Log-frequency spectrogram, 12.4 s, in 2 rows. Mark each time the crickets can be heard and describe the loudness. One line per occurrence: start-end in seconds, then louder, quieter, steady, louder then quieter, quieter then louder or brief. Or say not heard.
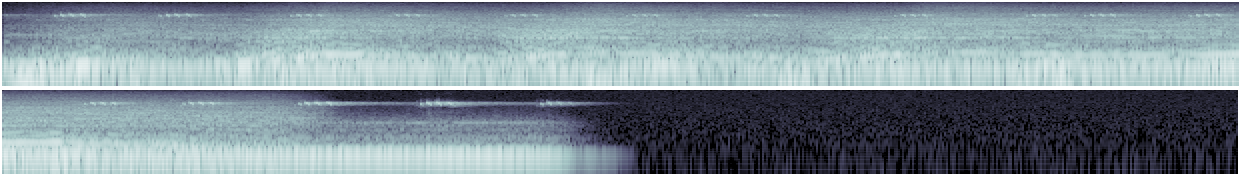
0.0-9.1 louder.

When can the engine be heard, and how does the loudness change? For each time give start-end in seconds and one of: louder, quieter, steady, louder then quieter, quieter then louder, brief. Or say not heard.
0.0-7.8 steady.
